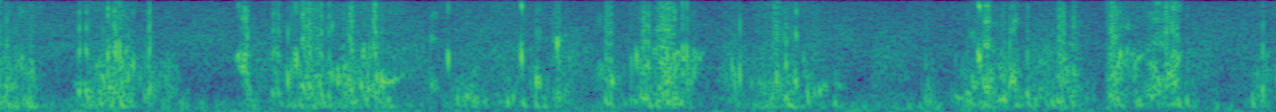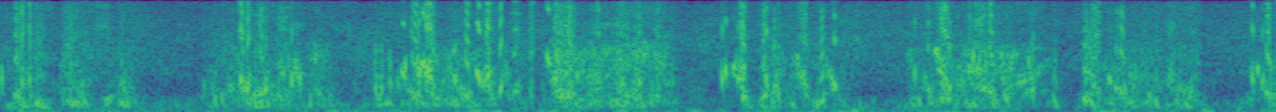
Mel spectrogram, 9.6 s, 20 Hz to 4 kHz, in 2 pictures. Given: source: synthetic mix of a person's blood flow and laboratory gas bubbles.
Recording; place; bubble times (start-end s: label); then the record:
Doppler ultrasound of blood flow; subclavian vein
0.00-0.19 s: bubbles
0.26-0.75 s: bubbles
0.86-1.54 s: bubbles
1.60-2.17 s: bubbles
2.20-2.67 s: bubbles
2.70-3.19 s: bubbles
3.44-4.12 s: bubbles
4.15-4.53 s: bubbles
4.66-5.33 s: bubbles
5.52-6.10 s: bubbles
6.17-6.79 s: bubbles
6.81-7.34 s: bubbles
7.46-8.02 s: bubbles
8.18-8.77 s: bubbles
8.82-9.29 s: bubbles
9.44-9.58 s: bubbles
From the record:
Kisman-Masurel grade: 444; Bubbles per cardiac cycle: continuous sound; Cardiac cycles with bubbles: 100%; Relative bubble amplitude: maximal (0.775 to 0.999); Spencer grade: 4 (maximum detectable bubble signal sounding continuously throughout systole and diastole of every cardiac period, and overriding the amplitude of the normal cardiac signals); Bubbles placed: anywhere in the cardiac cycle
